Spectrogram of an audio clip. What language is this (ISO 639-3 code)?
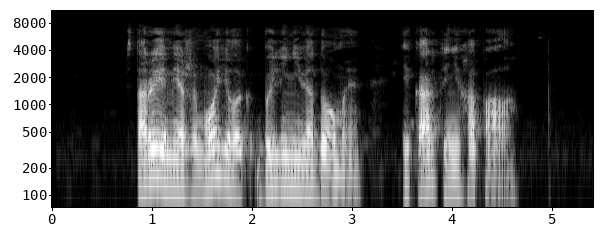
bel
